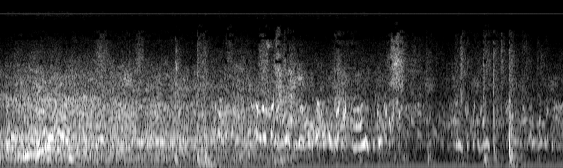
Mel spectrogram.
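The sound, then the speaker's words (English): Several turkeys gobble in a loud, overlapping chorus of warbling, rattling calls that runs continuously for several seconds with no pause. “it's a well-known fact that turkeys are the practical jokers of the farmyard.”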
